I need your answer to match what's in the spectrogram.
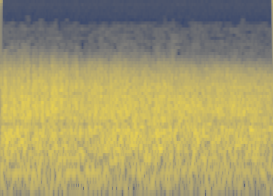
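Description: A loud, steady roll of thunder, a dense rumbling wash of noise that holds its strength for the full two seconds without a clear crack or pause. No voices are heard.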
